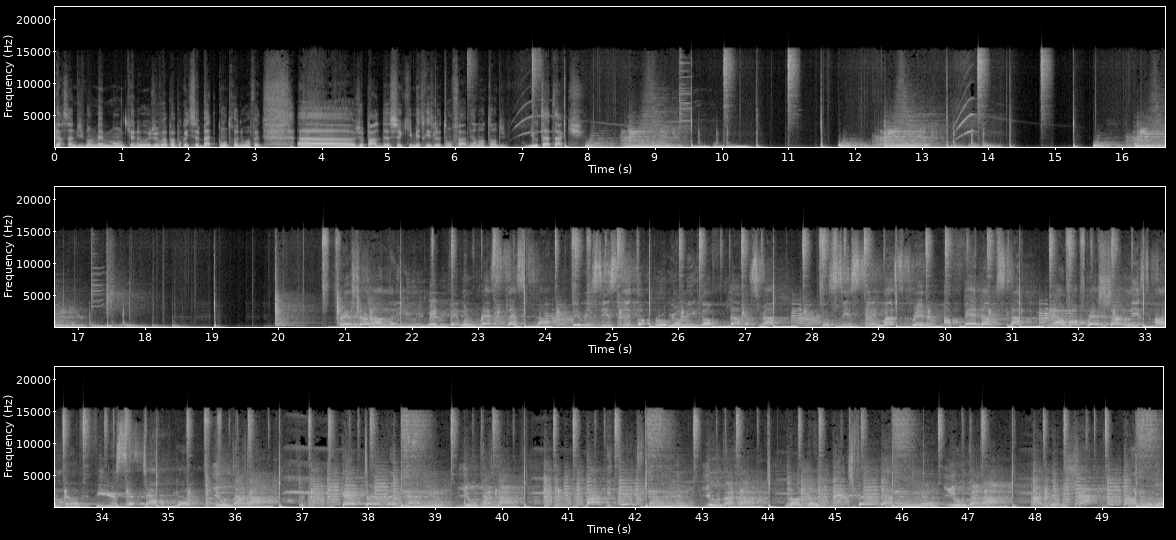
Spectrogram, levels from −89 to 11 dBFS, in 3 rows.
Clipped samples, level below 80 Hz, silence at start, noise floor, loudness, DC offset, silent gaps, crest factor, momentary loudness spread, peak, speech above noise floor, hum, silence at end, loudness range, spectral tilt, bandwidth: under 0.1%; -30 dBFS; 0 s; -54 dBFS; -17 LUFS; under 0.1%; none; 14 dB; 9 LU; -4 dBFS; 37 dB; none; 0 s; 6 LU; -4.5 dB/octave; 16 kHz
